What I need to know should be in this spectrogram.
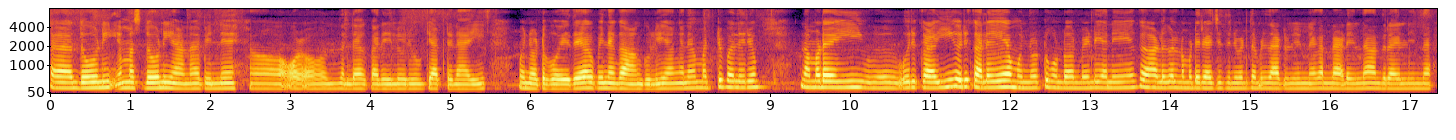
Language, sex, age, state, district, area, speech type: Malayalam, female, 45-60, Kerala, Palakkad, rural, spontaneous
